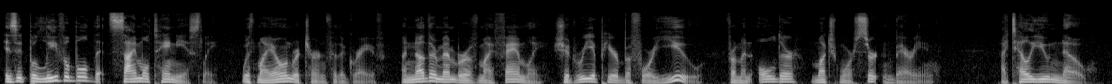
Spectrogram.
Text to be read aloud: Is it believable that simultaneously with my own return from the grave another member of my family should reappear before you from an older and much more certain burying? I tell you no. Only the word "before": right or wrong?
right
